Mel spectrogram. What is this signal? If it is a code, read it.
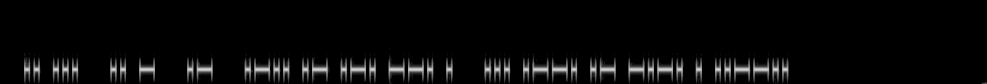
Morse code, heard as a keyed tone, about 25 wpm, 700 Hz. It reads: IS IT A LARGE SPACE?
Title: Sentences from Top 1000 Words - Review Part 5 - 25wpm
